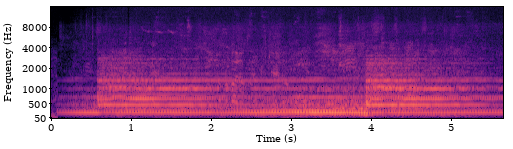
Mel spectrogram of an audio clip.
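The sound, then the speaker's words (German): Spassky Tower clock bells chime in a slow, resonant sequence, with rich sustained overtones, opening a military farewell parade in Wünsdorf. A second strike enters near the end, layering over the lingering ring, loud and reverberant. “Ganz wie die großen Militärparaden auf dem Moskauer Roten Platz begann die Abschiedsparade in Wünsdorf mit den Glockenschlägen des Spasskiturms.”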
